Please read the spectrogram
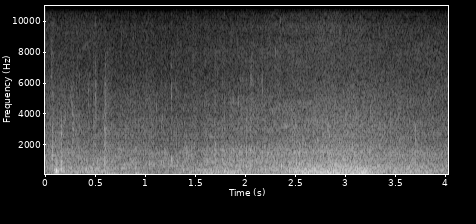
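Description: Small waves washing through shallow water at the water's edge, with wind buffeting the microphone; a short knock right at the start.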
